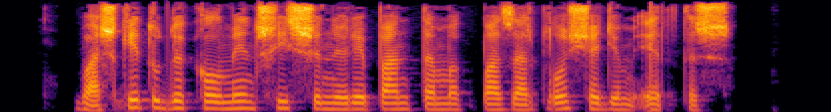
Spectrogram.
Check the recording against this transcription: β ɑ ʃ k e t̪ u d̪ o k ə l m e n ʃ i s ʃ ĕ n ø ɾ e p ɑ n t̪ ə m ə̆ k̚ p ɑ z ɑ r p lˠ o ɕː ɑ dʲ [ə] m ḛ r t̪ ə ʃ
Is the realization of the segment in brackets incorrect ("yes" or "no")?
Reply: no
